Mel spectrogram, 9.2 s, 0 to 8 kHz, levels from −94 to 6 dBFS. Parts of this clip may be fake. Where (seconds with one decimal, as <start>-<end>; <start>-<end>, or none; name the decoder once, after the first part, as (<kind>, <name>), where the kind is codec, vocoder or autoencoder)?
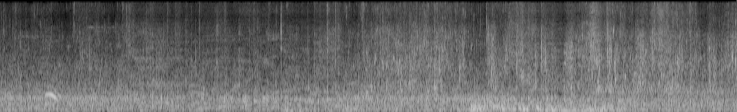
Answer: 1.6-4.3 (codec, SNAC); 6.4-7.2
